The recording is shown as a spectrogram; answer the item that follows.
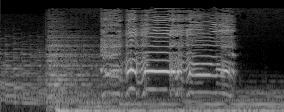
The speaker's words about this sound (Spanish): El gallo.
